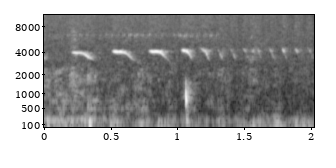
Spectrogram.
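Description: Near silence with a faint bird song: a run of short, high, downward-slurred notes that come faster and fade away over about a second and a half.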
